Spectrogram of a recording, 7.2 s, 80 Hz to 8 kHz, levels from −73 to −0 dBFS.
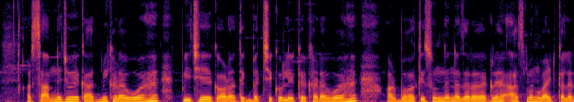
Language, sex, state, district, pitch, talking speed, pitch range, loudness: Hindi, male, Bihar, Vaishali, 140 Hz, 265 wpm, 135-150 Hz, -15 LUFS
